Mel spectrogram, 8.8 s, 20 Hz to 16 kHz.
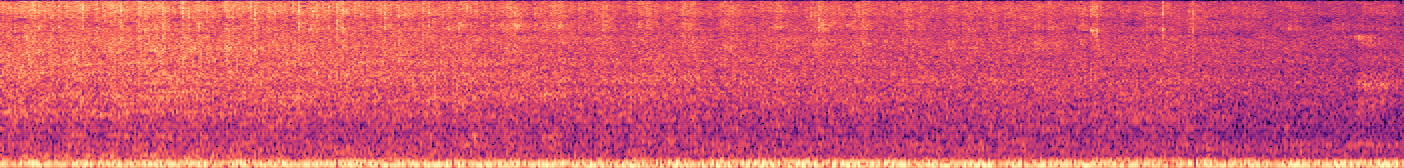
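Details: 2007 Pontiac GXP LS4 V8 after rear head bolt thread repair, second start: low steady rumble with even beat, no knocks or misses; normal idle.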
